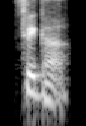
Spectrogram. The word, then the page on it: figure: Indian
